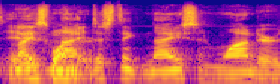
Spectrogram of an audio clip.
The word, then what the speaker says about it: Niswander: Talking to Niswander. But it's Niswander.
